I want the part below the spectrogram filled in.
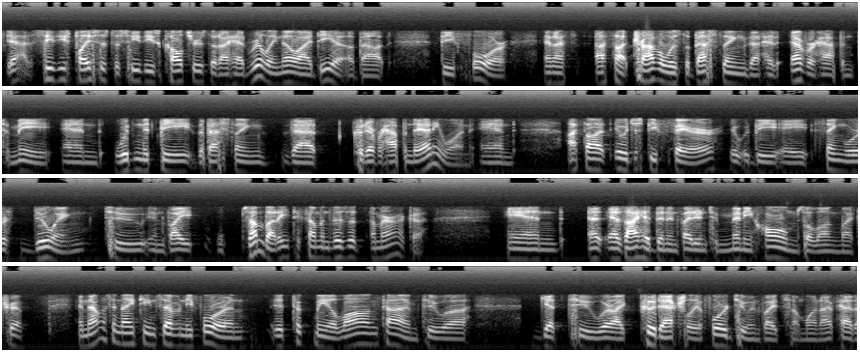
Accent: United States

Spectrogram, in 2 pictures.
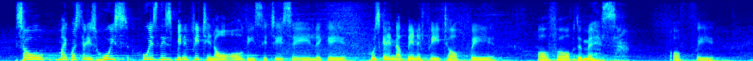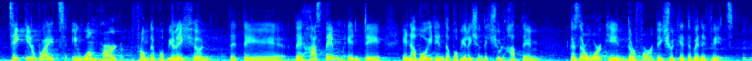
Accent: Spain; No, like for example, I'm from Spain.

